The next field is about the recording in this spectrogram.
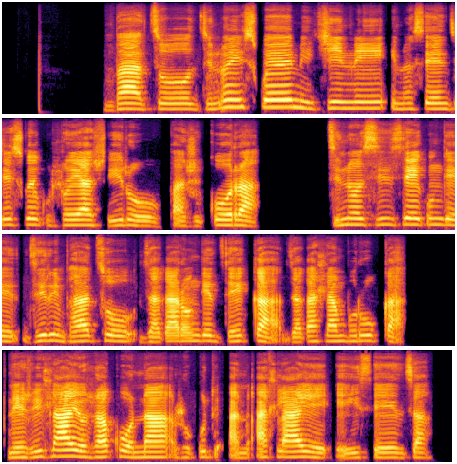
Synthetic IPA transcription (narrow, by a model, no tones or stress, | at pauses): mbʱat͡so̞d͡zino̞iswemit͡ʃiniino̞seːnzeswe̞kuɬo̞jaʐiɾo̞pa̰ʐiko̞ɾa | d͡zino̞sisekuŋɡe̞d͡ziɾimbʰʱat͡so̞d͡zaka̰ɾo̞ŋɡe̞d͡ze̞ka̰d͡zakaɬambuɾuka̰ | ne̞ʐiɬajo̞ʐako̞naʐo̞kutia̰n̤ṵʔa̰ɬaje̞ʔḛiseːnza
